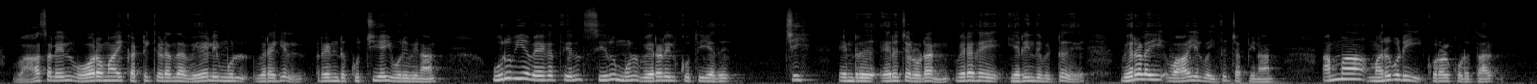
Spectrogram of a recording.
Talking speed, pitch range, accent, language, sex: 105 wpm, 150-190 Hz, native, Tamil, male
